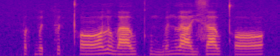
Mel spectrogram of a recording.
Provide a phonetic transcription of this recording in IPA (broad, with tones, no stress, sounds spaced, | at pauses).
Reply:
p ɐ˨ k̚ w ɵ˨˥ t̚ f ɵ˨ t̚ t̪ʰ ɔː˨˥ l o˨˩ w aː˨˥ w kʷʰ ɐ˨˩ m w ɵ˥ n l aː˨ j s aː˧ w t̪ʰ ɔː˨˧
